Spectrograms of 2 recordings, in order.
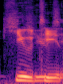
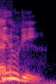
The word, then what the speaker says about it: Coutee: looked it up, and it is Keke Coutee. That's how he wants us to pronounce it, apparently. Cutie. All right, cute. So there you go. Yeah, I would say... Like a Q-tip? Like QT? I think so, yeah. Like Q-tip, but QT. Okay, Sure.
